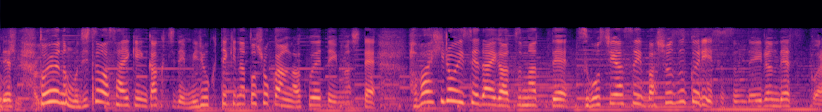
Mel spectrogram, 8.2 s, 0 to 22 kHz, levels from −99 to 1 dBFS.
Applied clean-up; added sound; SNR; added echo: none; none; none; none.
